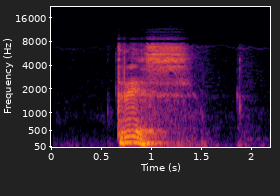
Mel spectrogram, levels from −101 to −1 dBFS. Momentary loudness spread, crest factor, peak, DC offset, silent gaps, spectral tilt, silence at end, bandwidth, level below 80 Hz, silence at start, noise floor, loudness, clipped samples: 16 LU; 16 dB; -14 dBFS; under 0.1%; none; -4.5 dB/octave; 0.8 s; 9.4 kHz; -62 dBFS; 0.65 s; -76 dBFS; -27 LUFS; under 0.1%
